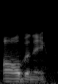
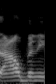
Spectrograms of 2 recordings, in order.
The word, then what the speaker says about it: Albany: Let's see, it's pronounced Albany. Oh, okay. I always heard Albany. It might even be a regional thing, That might even be a regional thing where some people call it Albany.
